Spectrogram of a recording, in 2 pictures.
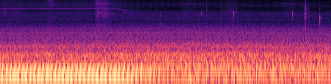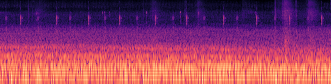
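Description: A truck engine rumbles steadily, louder at first and then settling lower.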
